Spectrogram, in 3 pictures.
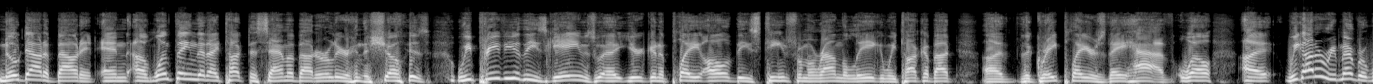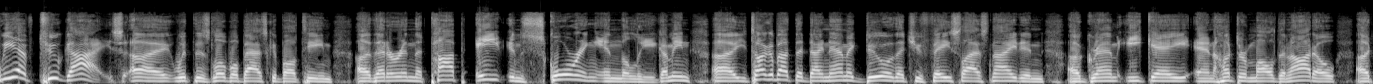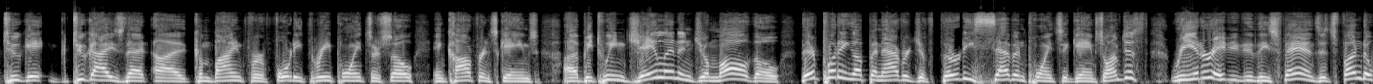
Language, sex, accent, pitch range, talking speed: English, male, American, 150-200 Hz, 200 wpm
